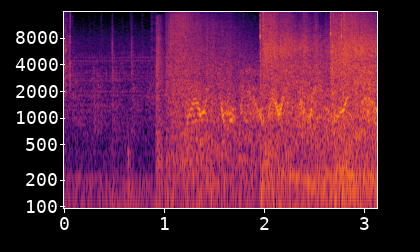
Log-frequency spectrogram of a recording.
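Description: Missiles launch with a roaring whoosh.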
